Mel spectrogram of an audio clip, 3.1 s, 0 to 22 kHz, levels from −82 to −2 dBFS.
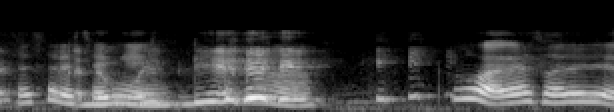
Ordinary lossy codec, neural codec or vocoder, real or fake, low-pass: none; none; real; none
